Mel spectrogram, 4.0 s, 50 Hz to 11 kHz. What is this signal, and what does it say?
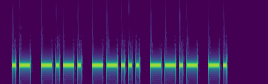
Morse code, heard as a keyed tone, about 25 wpm, 700 Hz. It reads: AC7QN
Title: Speed Racing - USA 2x2 Call Signs 22wpm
